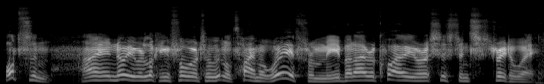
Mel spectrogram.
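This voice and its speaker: A man's voice: high-pitched, fast, pushed and bright, dry recording, low-quality recording. A man playing a shrewd, self-assured detective in a radio drama, speaking formally with a wry, faintly condescending manner. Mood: brisk, assured. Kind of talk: scripted radio drama acting.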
